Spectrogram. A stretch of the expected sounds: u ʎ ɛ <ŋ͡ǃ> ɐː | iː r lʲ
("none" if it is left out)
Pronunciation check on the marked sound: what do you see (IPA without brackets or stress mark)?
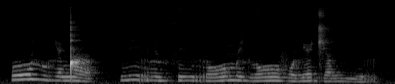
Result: ŋ͡ǃ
